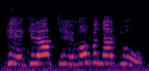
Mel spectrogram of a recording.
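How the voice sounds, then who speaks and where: A woman's voice: very high-pitched, brisk, a bit bright, slight background noise. A woman playing a bossy, barking male police officer in a radio play, recorded over a home video call. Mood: urgent, shouting.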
